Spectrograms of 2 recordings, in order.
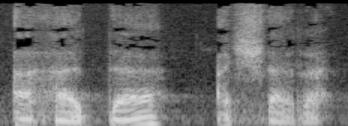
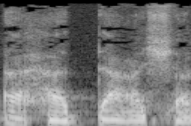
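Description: First: The 'ain of 'ashar carries an a-vowel. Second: The 'ain of 'ashar carries no vowel. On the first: "به فتحه ها" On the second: "به سکون العین"

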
